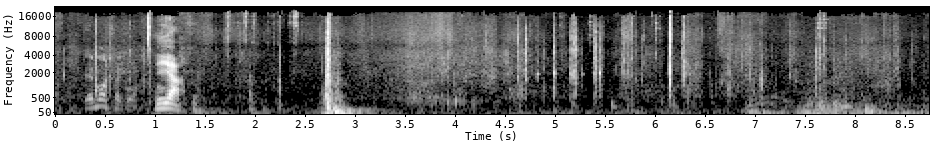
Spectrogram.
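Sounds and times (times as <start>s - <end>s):
speech: 0.3s - 2.0s
heavy door of an old car thudding shut: 2.6s - 3.2s
clicks and rattles: 4.6s - 6.4s.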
